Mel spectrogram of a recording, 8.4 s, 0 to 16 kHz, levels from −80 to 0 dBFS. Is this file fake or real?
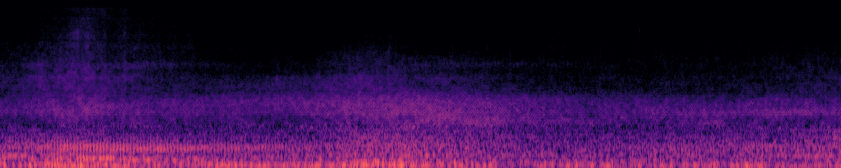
fake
